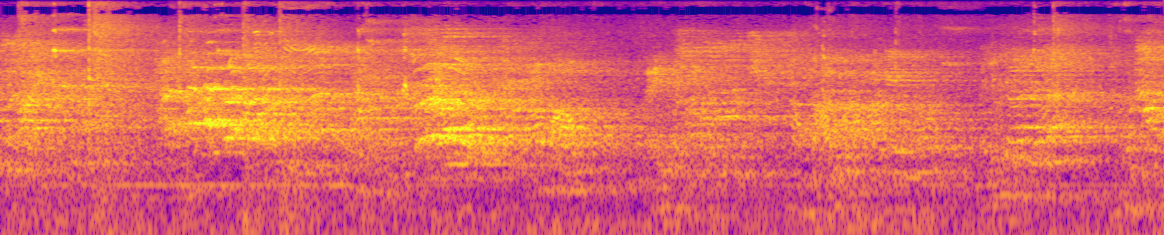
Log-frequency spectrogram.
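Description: Shuttlecocks are struck with rackets, with sharp pops echoing in a large hall.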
